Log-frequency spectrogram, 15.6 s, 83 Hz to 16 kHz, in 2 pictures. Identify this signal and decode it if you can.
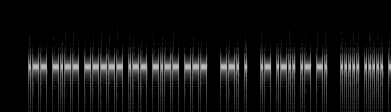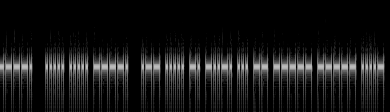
Morse code, heard as a keyed tone, about 30 wpm, 700 Hz. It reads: WY0WYO GE ALAN 559 559 W5N/SM004
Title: SOTA QSO Practice 30wpm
